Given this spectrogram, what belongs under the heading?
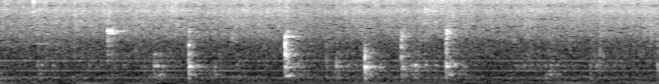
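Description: Onions and tomatoes sautéing in a pan for a Tamil egg curry, a soft continuous sizzle punctuated by regular scraping stirs of a spoon every half second or so.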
